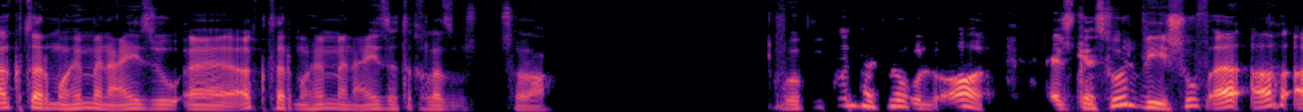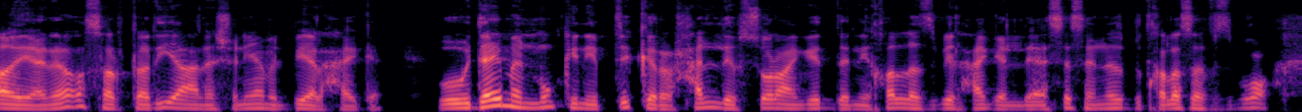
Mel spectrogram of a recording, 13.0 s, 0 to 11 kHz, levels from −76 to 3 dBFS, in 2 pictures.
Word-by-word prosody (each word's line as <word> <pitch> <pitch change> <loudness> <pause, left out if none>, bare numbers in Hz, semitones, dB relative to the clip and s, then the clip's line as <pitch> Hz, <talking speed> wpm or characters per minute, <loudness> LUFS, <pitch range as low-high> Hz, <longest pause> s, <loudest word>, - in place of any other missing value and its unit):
...أكتر 140 -2 +4
مهمة 125 +3 0
أنا - - 0
عايزه 115 -1 -2
آآ، 110 -1 +2
أكتر - - -2
مهمة 115 +2 -3
أنا 95 - -6
عايزها 115 +1 -3
تخلص 105 -2 -6 0.2
بسرعة. - - -5 1.1
وبيكون 160 - -6
ده 180 - +2
شغله 180 - -1
آه، - - +8 0.4
الكسول 215 +3 +2
بيشوف 155 - +2
أ - - +5 0.2
آه - - +6 0.2
أ - - +3
يعني 110 +1 +1
أقصر 165 -8 0
طريقة 130 +5 -1
علشان 110 +1 -4
يعمل 125 -3 -4
بيها - - -1
الحاجة، - - -7 0.3
ودايمًا 160 +8 +5
ممكن 140 -2 -4
يبتكر 120 -3 -2
حَل 135 +1 -2
بسرعة 125 +1 -1
جدًا 115 -1 -6
يخلّص 115 +1 -3
بيه 125 - -4
الحاجة 115 -1 -4
اللي 105 +1 -5
أساسًا 115 +1 -4
الناس 125 +2 -4
بتخلّصها 120 -1 -2
في 100 - -14
أسبوع، 130 +6 -6
120 Hz, 195 wpm, -23 LUFS, 110-135 Hz, 1.1 s, آه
